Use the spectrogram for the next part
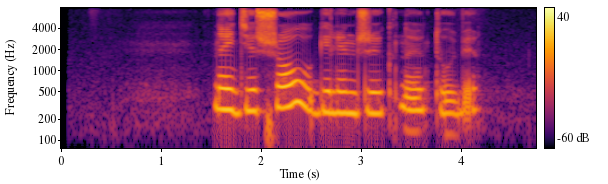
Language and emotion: Russian, sad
